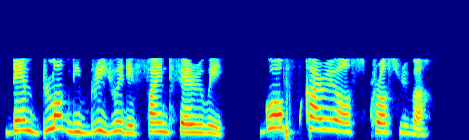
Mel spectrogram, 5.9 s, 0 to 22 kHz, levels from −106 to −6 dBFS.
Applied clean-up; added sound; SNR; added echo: neural mask model RNNoise.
